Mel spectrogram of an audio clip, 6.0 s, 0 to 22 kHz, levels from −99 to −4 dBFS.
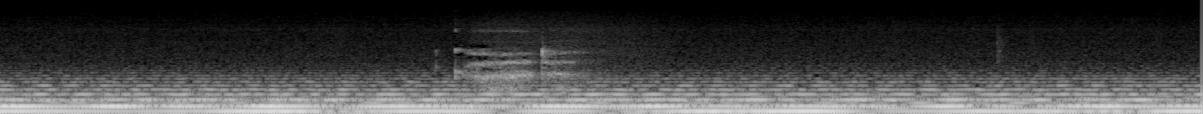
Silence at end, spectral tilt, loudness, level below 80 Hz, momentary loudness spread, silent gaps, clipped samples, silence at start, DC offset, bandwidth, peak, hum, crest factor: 0 s; -10.5 dB/octave; -26 LUFS; -28 dBFS; 4 LU; none; under 0.1%; 0 s; under 0.1%; 4.5 kHz; -10 dBFS; none; 14 dB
